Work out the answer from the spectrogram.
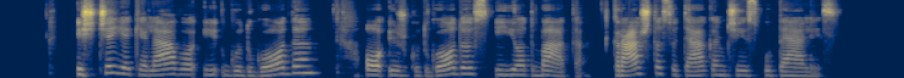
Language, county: Lithuanian, Klaipėda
